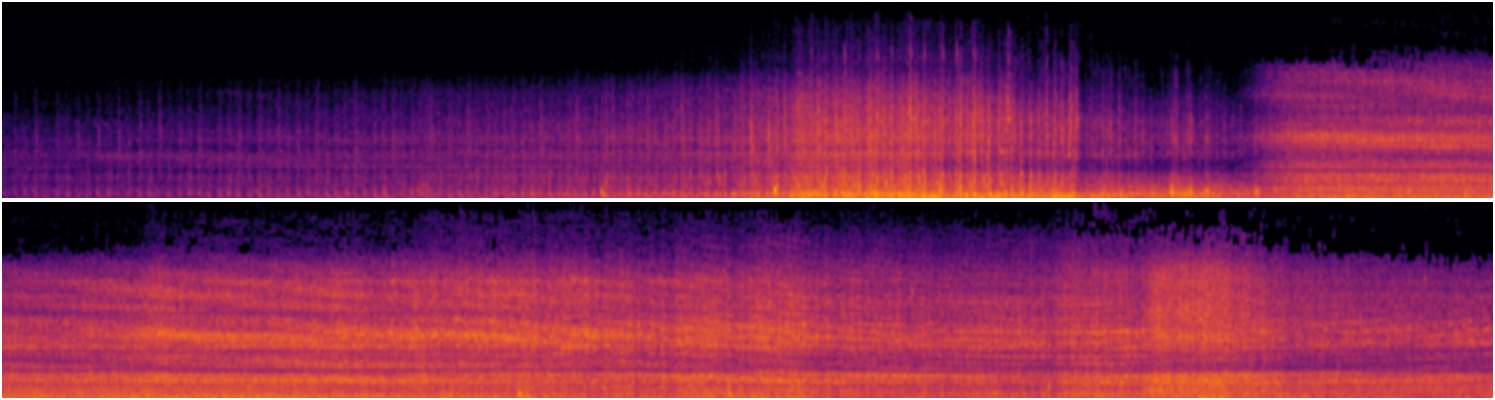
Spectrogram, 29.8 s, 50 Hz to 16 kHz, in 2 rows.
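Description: Ffestiniog Railway double Fairlie 0-4-4-0T steam locomotive Earl of Merioneth running with its train. It grows steadily louder as it approaches, with wheels clicking over rail joints, then passes close by, with a short burst of hissing steam near the end.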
